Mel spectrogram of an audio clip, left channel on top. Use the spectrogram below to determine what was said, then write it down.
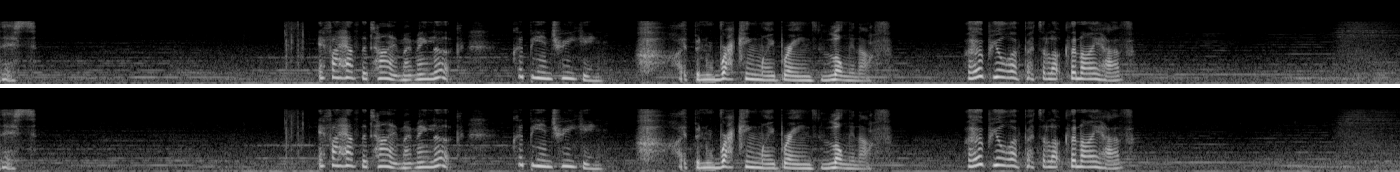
If I have the time, I may look. Could be intriguing. I've been racking my brains long enough. I hope you'll have better luck than I have.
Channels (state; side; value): normal; both; correlation 0.98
